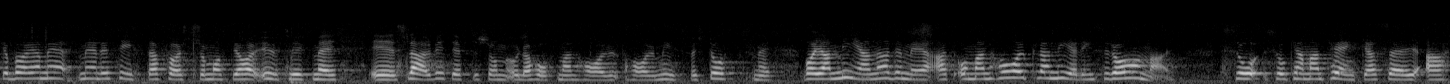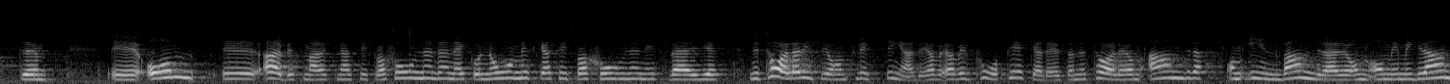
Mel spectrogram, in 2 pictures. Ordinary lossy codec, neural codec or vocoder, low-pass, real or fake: none; none; 7.2 kHz; real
